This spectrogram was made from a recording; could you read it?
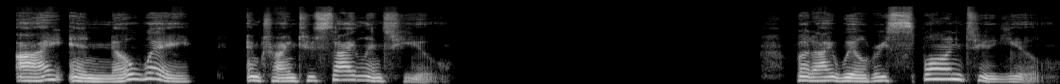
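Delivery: slow, drawn-out, deliberate, word-by-word delivery. Repeating a point to Ray Ray: saying it slower. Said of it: "do I need to say it slower for you?".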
